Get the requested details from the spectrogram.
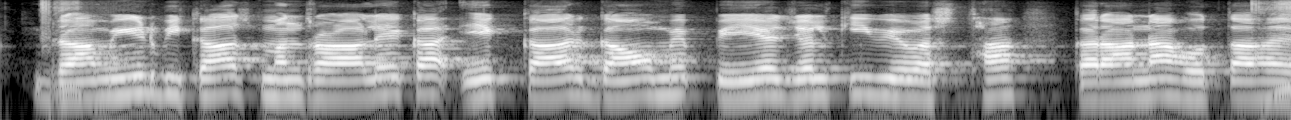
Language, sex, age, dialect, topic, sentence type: Hindi, male, 18-24, Kanauji Braj Bhasha, agriculture, statement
